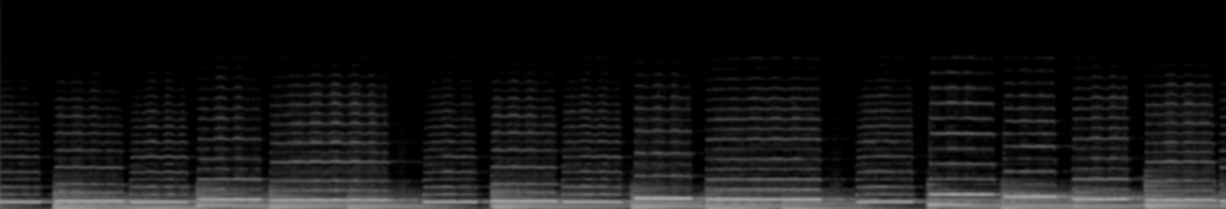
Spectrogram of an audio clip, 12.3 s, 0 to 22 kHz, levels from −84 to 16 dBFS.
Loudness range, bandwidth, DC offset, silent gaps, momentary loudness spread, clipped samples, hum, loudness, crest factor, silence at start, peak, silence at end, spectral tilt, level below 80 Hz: 3 LU; 13.5 kHz; under 0.1%; none; 6 LU; under 0.1%; none; -18 LUFS; 12 dB; 0 s; -6 dBFS; 0 s; -5 dB/octave; -56 dBFS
